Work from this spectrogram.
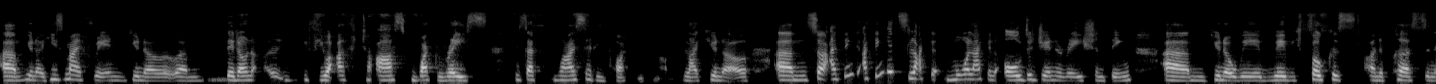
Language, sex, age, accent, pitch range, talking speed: English, female, 30-49, South African, 185-230 Hz, 220 wpm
